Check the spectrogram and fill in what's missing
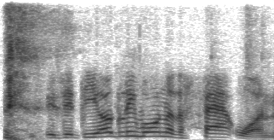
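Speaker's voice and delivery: clearly fake, put-on British accent. Calling in to challenge the hosts to a fight: put-on British accent. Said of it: "To a British accent".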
